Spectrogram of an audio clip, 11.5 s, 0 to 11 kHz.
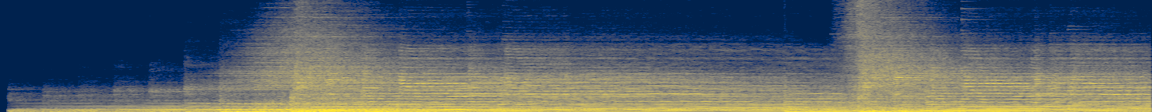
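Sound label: Music Dark Victory No Lead Guitar No Horn Melody; StarCraft 2 Wings of Liberty; MissionMusic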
